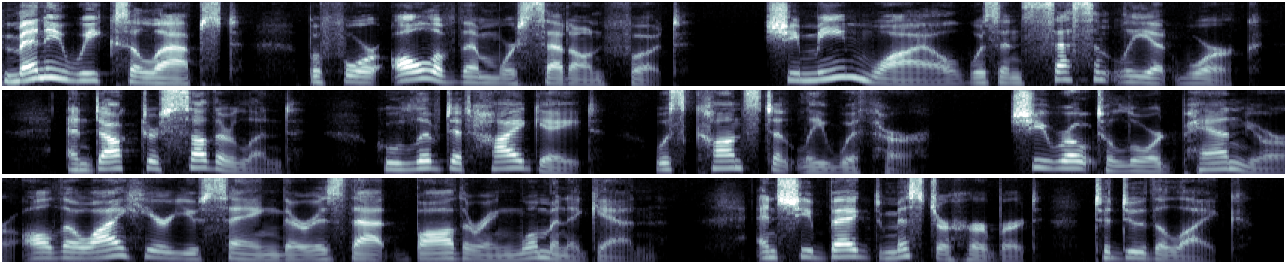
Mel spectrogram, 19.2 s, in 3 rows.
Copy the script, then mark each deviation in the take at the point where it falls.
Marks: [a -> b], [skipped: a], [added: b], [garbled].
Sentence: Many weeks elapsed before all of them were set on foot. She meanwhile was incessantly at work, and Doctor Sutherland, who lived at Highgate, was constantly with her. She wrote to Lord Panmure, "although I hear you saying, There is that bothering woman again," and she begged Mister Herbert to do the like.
Many weeks elapsed before all of them were set on foot. She meanwhile was incessantly at work, and Doctor Sutherland, who lived at Highgate, was constantly with her. She wrote to Lord Panmure, "although I hear you saying, There is that bothering woman again," and she begged Mister Herbert to do the like.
